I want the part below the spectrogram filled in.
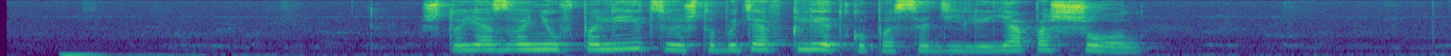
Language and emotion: Russian, angry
